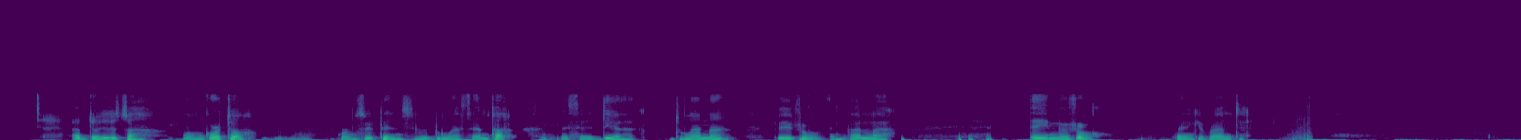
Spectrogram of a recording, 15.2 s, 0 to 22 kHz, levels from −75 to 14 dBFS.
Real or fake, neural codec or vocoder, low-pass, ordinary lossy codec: fake; codec, 16 kHz, 2 kbps, X-Codec, HuBERT features, trained on balanced general audio; 7.2 kHz; none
